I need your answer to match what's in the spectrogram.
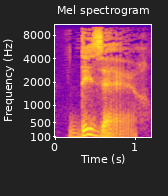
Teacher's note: Désert, okay, remember, final T not pronounced, désert. And really this z sound just because you get one S between the two vowels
